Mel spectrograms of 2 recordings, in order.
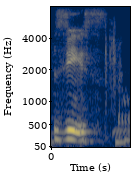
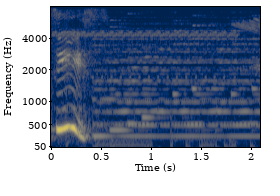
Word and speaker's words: Cysse: I'm saying Cysse. Cysse. He's French, it's a C. Hence why Cysse.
